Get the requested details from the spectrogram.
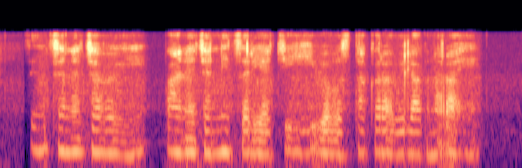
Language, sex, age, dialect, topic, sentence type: Marathi, female, 25-30, Standard Marathi, agriculture, statement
